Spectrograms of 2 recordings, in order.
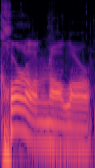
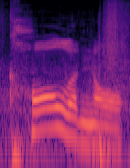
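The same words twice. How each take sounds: First: It sounds like kernel, with no L sound. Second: It is said with an L sound in the middle. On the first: This is how the word is actually said. "It's colonel" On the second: This is how the word would sound from its spelling. "It has an L in the middle of it. It'd be colonel"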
